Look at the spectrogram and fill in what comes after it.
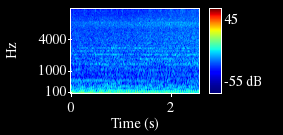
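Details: BMW E46 M3 on first startup after Vanos bulletproofing, valve adjustment, exhaust hub and new seals: a steady, even low idle rumble with no misses. The earlier ticking, attributed to the upper chain tensioner, is gone.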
